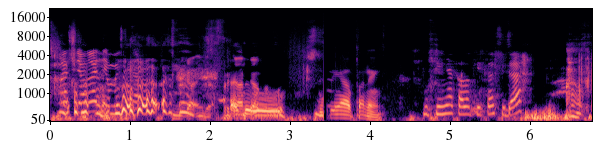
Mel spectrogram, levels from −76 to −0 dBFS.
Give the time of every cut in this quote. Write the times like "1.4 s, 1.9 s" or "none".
3.4 s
